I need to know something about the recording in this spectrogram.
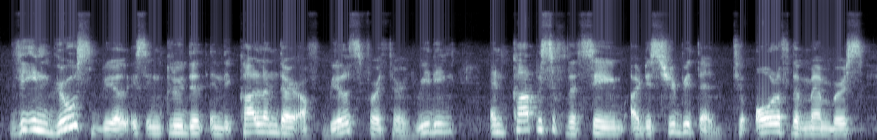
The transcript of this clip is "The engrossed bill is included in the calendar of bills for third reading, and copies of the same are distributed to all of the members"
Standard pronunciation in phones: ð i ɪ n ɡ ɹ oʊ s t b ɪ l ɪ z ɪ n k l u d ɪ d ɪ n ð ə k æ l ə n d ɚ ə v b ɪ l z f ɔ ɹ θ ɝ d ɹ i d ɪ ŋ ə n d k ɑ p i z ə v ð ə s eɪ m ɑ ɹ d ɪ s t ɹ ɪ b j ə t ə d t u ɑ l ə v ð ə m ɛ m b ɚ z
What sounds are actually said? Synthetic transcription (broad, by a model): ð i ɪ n ɡ ɹ oʊ s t b ɪ l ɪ s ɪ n k l u d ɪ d ɪ n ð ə k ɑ l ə n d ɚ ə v b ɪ l s f ɔ ɹ θ ɝ d w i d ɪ ŋ ə n d k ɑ p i s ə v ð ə s eɪ m ɑ ɹ d ɪ s t ɹ ɪ b j ə t ə d t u ɑ l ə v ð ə m ɛ m b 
